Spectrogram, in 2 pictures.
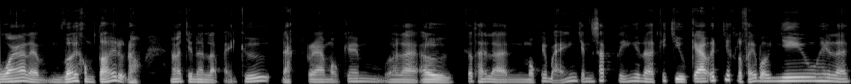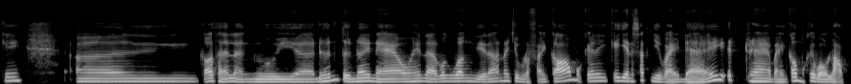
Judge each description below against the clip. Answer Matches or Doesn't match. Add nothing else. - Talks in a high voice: Doesn't match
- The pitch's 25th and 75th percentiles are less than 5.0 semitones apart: Matches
